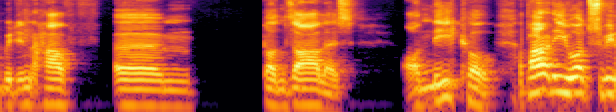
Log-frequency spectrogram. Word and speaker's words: Nico: He wants to be known as Nico, pronounced Nico.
